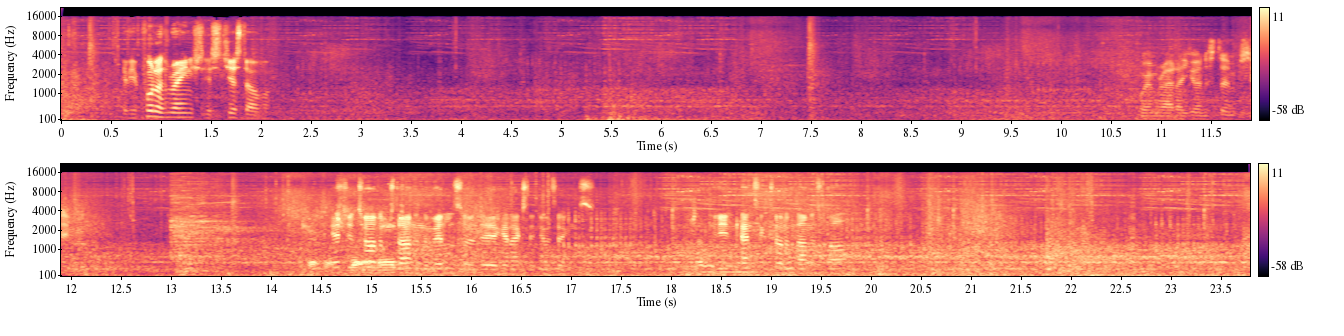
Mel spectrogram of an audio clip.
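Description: Magic spells crackle and boom in a busy battle.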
